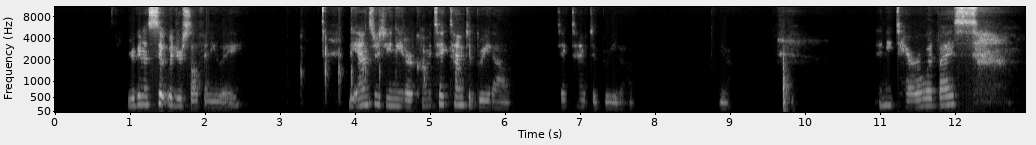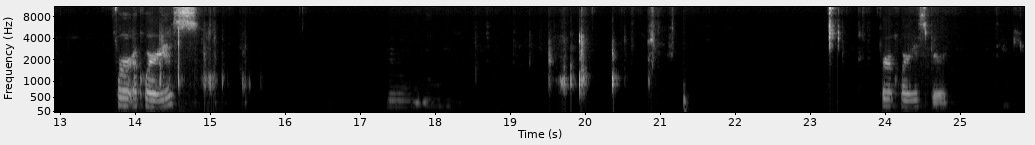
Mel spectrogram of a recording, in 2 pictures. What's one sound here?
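A young woman talks calmly and close to a microphone, in short bursts with pauses.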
